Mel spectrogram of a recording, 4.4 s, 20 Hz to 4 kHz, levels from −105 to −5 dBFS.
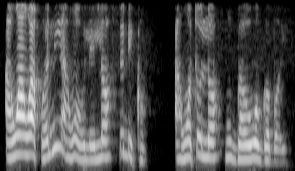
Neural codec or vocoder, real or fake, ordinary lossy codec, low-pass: none; real; none; 3.6 kHz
